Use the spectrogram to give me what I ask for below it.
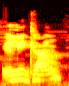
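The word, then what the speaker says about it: Ellingham: So let us learn what is Elegam diagram. N is silent here.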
